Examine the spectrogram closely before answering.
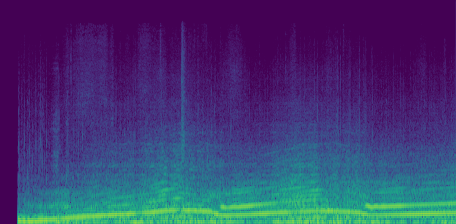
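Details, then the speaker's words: Ford Fiesta ST with stock airbox and filter, driving through gear changes. Engine tone climbs and drops smoothly with only a faint air rush on lift-off and no blow-off noise at redline shifts. Slight turbo bypass sound at low speed is normal. "so on the fiesta with the stock box a little bit of sound is okay at low speed"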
